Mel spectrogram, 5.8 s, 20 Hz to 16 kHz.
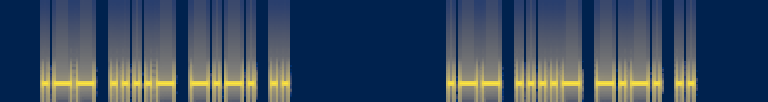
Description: Morse code, heard as a keyed tone, about 28 wpm, 700 Hz. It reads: W4CI W4CI
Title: Easy Call Signs Repeated 3x - 28wpm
